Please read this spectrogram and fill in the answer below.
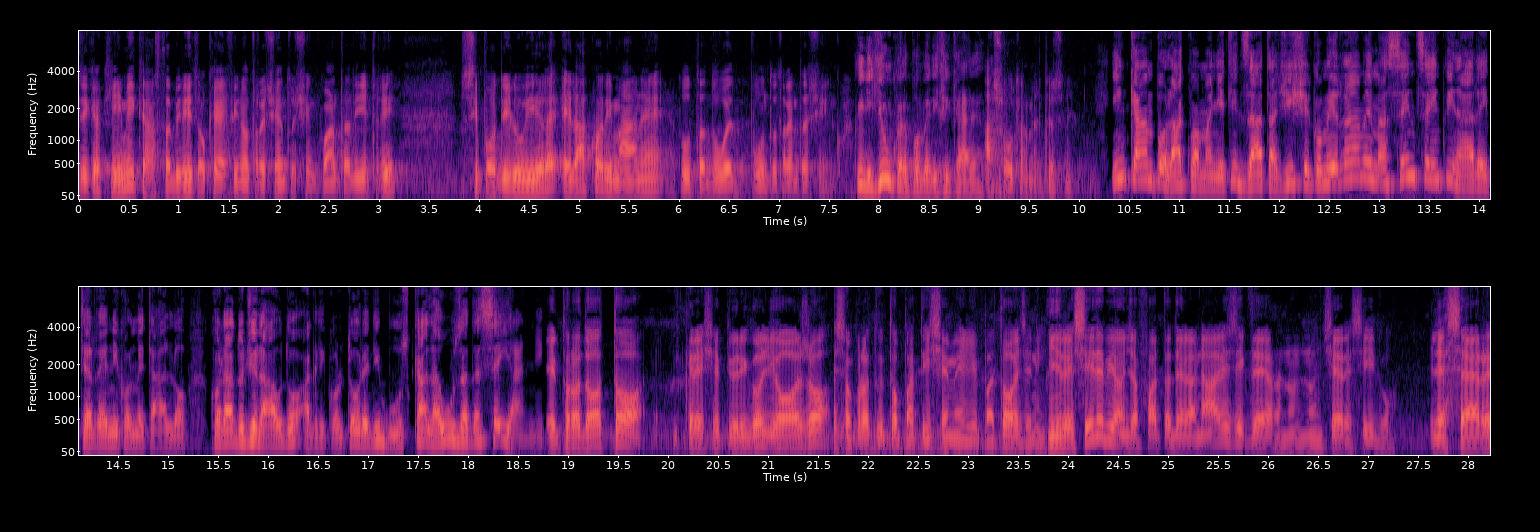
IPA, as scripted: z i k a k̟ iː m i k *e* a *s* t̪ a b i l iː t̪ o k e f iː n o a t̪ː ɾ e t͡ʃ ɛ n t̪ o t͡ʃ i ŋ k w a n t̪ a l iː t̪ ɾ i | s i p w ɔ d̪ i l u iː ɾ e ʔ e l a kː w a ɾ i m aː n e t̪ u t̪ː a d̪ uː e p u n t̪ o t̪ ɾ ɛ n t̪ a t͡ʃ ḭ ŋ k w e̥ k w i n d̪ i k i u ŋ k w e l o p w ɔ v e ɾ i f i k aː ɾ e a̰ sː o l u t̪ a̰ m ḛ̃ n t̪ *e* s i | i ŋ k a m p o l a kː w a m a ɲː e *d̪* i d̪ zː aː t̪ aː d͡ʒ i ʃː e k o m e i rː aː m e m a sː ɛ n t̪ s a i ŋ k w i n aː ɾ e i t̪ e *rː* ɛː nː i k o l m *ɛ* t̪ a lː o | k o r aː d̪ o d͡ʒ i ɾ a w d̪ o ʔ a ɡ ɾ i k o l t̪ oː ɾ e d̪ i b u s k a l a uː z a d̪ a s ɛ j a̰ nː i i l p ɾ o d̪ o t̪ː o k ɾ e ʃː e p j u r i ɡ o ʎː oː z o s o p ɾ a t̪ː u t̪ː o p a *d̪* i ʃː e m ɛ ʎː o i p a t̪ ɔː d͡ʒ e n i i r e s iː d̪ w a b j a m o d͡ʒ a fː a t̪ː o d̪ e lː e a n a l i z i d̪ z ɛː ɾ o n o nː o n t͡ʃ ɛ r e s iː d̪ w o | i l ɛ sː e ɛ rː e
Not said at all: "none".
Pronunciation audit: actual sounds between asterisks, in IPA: a, s, e, t̪, rː, e, t̪

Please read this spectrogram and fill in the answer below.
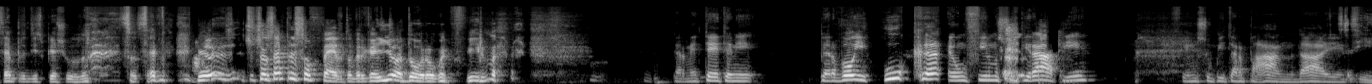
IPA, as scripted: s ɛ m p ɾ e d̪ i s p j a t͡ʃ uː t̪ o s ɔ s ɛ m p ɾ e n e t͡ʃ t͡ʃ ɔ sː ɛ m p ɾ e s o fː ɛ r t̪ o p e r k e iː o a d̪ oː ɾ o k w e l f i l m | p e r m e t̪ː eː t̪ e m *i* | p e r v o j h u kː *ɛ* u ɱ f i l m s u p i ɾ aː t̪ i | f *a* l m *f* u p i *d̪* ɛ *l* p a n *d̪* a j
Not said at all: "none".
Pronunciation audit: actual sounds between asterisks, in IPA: i, ɛ, i, s, t̪, r, d̪

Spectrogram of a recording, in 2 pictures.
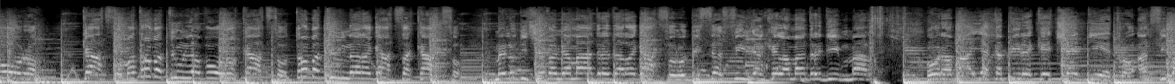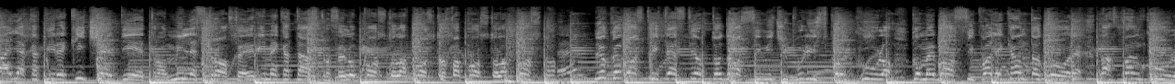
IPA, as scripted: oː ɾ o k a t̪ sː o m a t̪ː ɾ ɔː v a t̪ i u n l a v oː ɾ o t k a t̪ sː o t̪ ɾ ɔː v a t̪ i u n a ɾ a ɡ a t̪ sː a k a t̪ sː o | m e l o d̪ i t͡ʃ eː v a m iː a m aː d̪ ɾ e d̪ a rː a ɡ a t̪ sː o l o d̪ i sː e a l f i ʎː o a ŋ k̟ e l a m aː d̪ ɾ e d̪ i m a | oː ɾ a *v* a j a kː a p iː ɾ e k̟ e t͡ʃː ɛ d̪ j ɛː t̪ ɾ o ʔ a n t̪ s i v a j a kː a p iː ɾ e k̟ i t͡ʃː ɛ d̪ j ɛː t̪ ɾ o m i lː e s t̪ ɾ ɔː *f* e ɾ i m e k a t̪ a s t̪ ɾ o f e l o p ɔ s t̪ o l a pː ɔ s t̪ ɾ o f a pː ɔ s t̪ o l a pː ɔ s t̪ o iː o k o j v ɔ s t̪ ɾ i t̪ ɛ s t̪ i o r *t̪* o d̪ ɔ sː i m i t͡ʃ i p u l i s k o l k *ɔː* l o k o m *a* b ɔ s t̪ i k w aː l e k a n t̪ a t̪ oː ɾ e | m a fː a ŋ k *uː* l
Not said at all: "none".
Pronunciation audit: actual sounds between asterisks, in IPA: v, f, t̪, uː, e, uː

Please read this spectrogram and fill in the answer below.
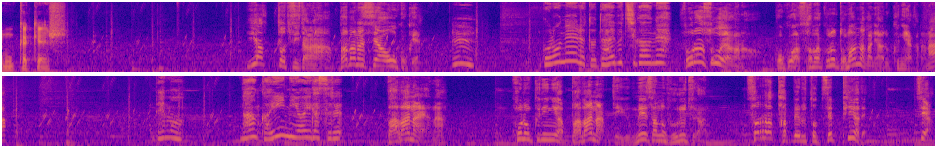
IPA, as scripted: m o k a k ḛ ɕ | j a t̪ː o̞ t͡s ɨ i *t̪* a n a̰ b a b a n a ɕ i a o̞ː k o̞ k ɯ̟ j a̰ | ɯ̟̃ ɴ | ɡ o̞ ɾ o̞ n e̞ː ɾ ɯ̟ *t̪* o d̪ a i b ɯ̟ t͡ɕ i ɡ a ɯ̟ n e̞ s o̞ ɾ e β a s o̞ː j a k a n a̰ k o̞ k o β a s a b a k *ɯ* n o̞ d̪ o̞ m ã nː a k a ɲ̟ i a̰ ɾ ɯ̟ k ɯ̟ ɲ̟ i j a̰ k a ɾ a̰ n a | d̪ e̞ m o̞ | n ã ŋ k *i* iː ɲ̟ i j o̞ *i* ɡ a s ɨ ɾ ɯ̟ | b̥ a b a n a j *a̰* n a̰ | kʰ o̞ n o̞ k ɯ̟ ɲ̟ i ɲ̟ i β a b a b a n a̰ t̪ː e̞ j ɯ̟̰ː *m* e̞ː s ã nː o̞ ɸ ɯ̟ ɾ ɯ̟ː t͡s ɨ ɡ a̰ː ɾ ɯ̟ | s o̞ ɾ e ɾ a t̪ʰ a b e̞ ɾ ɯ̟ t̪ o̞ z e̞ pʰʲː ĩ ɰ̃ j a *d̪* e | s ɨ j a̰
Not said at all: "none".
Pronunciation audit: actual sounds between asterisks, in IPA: t̪, t̪, ɯ, a, i, a̰, m, d̪

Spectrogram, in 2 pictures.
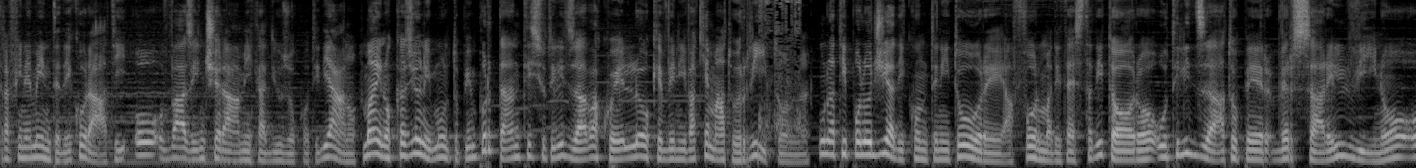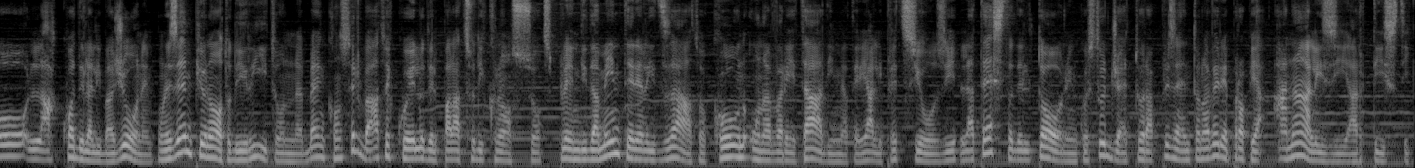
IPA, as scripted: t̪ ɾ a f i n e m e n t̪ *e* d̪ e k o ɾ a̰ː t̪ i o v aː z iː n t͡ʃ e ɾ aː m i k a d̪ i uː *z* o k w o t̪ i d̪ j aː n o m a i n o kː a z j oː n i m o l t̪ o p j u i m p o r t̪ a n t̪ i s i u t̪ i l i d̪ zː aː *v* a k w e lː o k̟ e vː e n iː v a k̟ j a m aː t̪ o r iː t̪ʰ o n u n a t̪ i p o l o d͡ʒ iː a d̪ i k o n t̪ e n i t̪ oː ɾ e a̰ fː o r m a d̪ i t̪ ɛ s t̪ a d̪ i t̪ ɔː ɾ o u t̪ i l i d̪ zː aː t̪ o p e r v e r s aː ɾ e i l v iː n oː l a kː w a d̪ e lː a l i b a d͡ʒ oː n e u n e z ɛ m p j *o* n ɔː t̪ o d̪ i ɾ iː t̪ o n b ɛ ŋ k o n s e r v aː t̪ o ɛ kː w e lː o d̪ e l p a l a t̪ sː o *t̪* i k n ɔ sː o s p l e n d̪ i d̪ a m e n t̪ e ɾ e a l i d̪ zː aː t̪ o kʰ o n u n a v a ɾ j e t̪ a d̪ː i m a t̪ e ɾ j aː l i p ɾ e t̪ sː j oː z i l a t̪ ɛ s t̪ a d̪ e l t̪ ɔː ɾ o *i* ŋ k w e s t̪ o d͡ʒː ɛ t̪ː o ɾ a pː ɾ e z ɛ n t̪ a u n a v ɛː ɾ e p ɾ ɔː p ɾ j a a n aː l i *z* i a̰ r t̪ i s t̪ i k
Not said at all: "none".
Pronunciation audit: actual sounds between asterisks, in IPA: e, z, v, o, d̪, i, z

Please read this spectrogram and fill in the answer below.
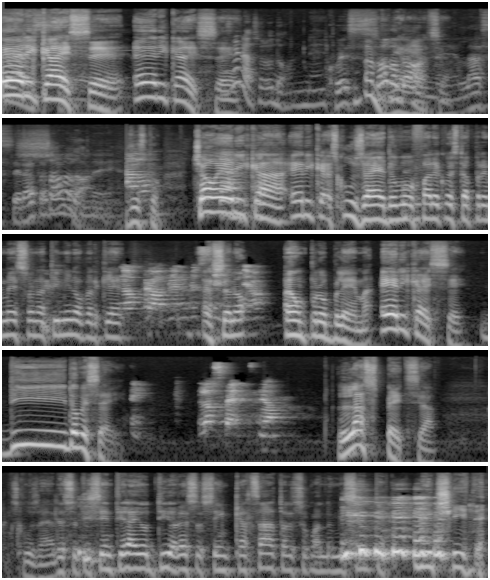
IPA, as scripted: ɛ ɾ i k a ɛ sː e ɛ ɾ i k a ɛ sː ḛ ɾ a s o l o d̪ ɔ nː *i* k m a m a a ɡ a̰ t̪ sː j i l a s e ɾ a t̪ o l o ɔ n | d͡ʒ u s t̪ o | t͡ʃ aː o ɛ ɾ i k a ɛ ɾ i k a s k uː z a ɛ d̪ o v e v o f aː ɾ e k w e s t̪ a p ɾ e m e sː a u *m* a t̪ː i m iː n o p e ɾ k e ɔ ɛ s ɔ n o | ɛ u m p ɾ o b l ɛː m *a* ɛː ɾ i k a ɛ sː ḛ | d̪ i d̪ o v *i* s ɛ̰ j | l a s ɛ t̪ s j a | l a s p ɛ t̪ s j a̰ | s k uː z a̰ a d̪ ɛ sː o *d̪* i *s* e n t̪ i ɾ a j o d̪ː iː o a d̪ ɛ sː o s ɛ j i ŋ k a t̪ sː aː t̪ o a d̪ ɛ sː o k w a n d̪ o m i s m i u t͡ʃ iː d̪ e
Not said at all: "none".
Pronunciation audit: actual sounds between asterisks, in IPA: e, n, a, e, t̪, s

